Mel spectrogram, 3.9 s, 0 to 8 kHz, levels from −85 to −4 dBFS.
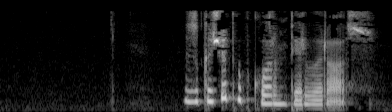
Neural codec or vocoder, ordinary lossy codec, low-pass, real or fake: none; MP3, 24 kbps; 7.2 kHz; real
